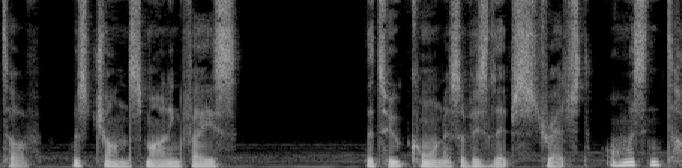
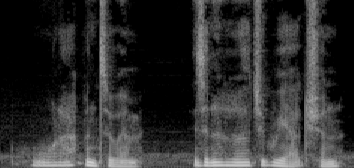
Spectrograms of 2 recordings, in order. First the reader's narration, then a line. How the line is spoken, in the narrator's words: I asked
